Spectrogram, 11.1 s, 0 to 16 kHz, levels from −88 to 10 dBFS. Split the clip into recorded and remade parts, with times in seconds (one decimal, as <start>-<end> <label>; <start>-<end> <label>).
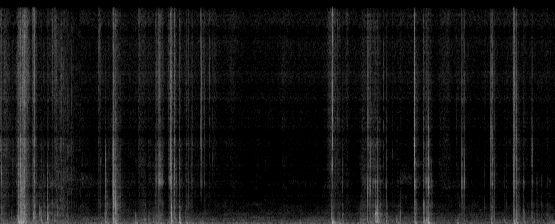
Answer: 0.0-1.1 remade; 1.1-1.6 recorded; 1.6-11.1 remade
